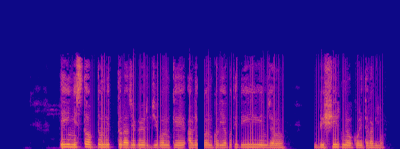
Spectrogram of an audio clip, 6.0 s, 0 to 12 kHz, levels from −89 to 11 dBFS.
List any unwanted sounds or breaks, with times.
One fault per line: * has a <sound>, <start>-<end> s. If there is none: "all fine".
* has a dropout, 3.0-3.1 s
